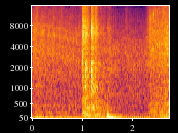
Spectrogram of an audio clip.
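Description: A loud explosion booms once.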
